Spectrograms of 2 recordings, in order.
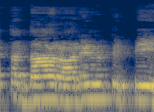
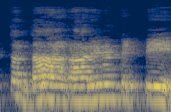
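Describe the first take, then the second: No difference in how they are said.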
